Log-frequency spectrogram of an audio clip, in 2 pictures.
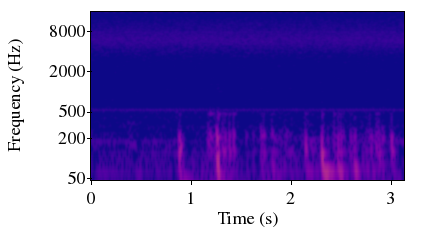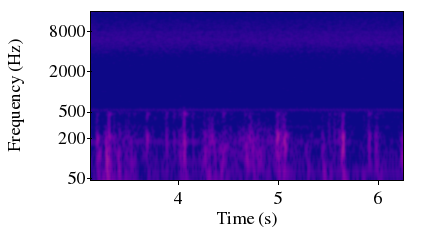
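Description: Irregular low thumps and rumbling on the microphone, starting about a second in, over a faint steady hum.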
